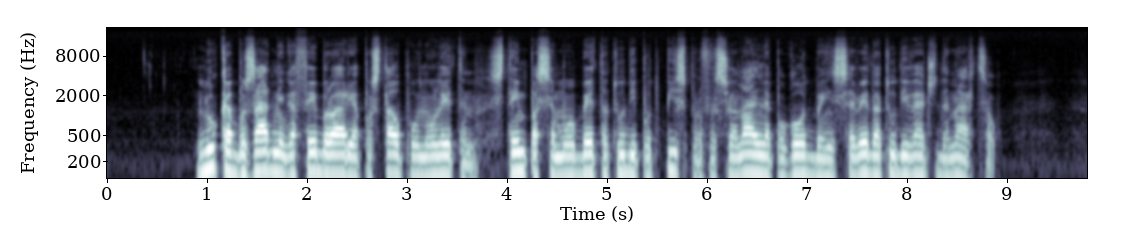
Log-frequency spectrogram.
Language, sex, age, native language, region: Slovenian, male, 30-49, Slovenian, Posavska region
